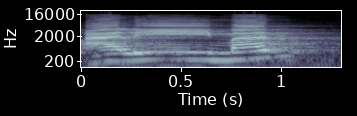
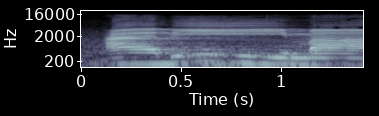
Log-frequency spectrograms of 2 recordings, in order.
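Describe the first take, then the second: First: The word ends with an -an sound. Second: The word ends with a long a vowel. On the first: The reading continues without stopping. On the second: The reading stops here.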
